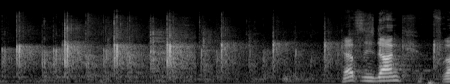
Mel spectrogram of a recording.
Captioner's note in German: Beifall DIE LINKE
